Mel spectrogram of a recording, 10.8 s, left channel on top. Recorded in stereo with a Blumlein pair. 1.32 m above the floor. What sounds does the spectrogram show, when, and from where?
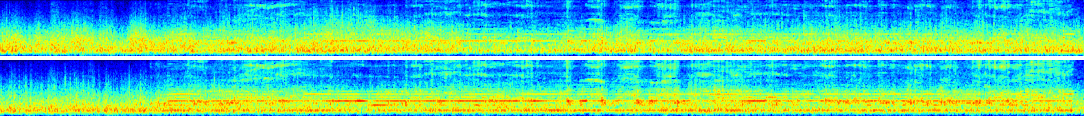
1.5 s a blender: 50° right, 1.6 m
